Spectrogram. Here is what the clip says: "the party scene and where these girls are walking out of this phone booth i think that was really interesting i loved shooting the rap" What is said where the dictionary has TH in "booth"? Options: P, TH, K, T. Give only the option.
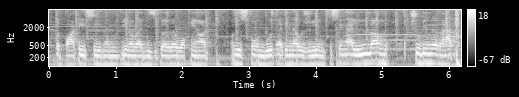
T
